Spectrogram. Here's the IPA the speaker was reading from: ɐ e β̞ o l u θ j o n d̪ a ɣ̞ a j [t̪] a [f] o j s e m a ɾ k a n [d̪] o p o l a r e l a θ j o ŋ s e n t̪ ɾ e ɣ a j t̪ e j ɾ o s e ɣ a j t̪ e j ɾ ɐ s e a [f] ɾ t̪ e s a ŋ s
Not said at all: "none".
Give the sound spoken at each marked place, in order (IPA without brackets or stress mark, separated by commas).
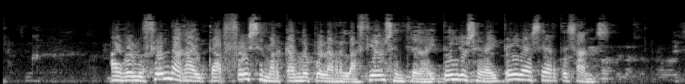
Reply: t̪, f, d̪, none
